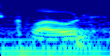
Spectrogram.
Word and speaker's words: Claude: I always wanted to say Claude, but that's not how you pronounce it in Canadian, right? It's Claude, right?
